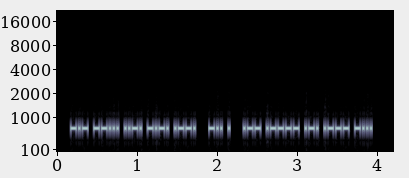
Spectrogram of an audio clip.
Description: Morse code, heard as a keyed tone, about 51 wpm, 700 Hz. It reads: K7FCP DE W1RJB
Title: USA Callsign DE Callsign - 5 Characters - 50wpm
